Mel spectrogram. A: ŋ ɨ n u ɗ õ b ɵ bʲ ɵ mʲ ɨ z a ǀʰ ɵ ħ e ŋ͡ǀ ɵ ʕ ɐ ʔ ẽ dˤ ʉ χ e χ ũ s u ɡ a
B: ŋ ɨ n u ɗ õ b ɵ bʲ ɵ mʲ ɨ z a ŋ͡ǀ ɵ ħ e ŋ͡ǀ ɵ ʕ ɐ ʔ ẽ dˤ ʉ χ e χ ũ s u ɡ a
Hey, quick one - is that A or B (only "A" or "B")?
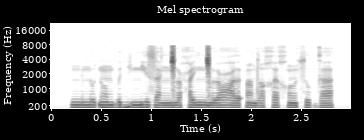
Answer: B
